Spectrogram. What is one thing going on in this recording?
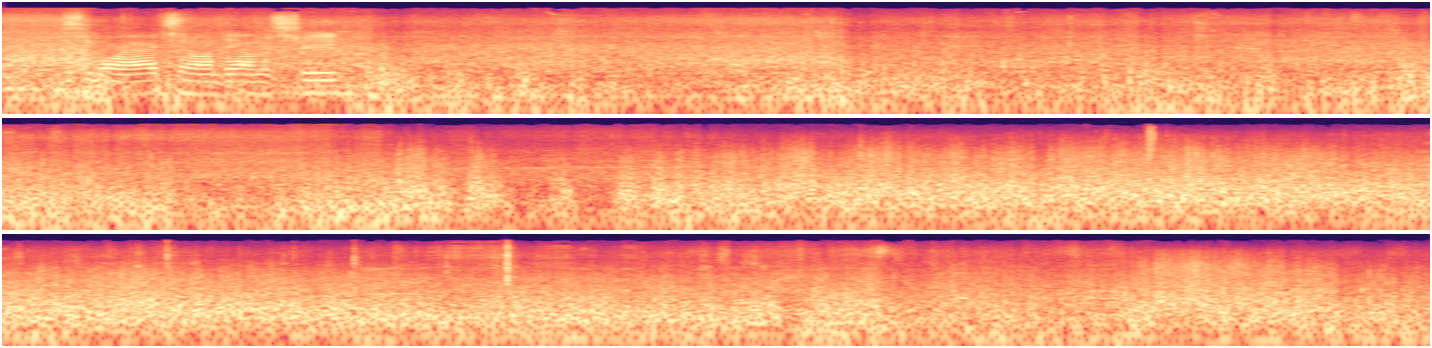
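Car traffic passes on a city street.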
